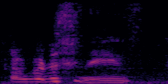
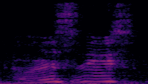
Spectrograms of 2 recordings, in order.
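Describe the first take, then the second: First: About to sneeze. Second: Hushed, sneeze coming on; about to sneeze. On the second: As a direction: hold back a sneeze, very soft. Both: Real, not acted.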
